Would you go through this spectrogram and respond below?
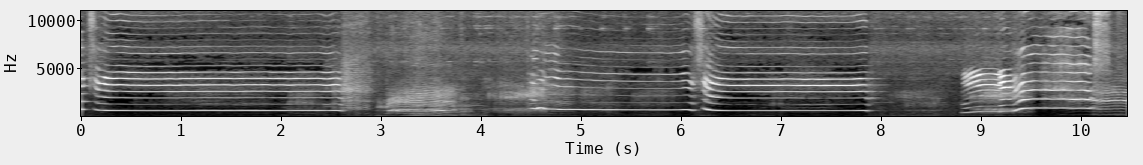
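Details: Hungry domestic sheep flock at Nature Lane Fiber, running into the holding pen for their evening grain. Long, loud, steady bleats, each held for over a second. Three main calls with short gaps between them, and a rougher, quavering call in the middle.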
